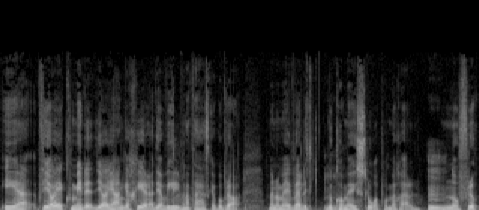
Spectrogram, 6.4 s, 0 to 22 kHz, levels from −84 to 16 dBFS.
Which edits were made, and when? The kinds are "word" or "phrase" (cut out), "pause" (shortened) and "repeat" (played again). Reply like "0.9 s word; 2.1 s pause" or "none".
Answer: 2.4 s word; 4.2 s phrase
